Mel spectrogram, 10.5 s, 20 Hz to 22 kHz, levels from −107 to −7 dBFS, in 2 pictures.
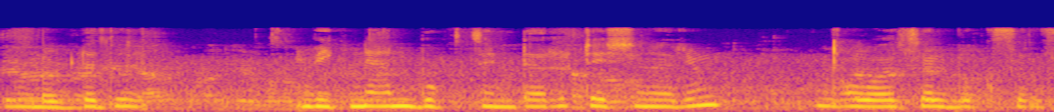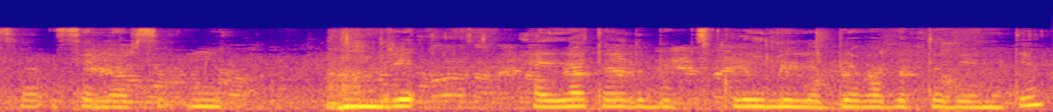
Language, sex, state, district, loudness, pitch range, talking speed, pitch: Kannada, male, Karnataka, Mysore, -19 LUFS, 215-235 Hz, 70 wpm, 225 Hz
